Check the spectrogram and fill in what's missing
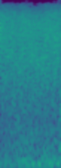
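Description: A lightning spell in the video game Tower Conquest: a loud, sustained rumbling crackle like a lightning strike, heavy low-end roar filling the whole moment without a break.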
